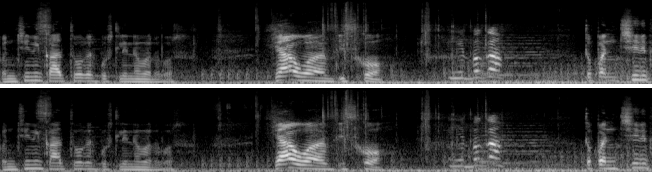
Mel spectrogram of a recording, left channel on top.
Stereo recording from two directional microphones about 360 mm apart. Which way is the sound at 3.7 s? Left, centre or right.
Right.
